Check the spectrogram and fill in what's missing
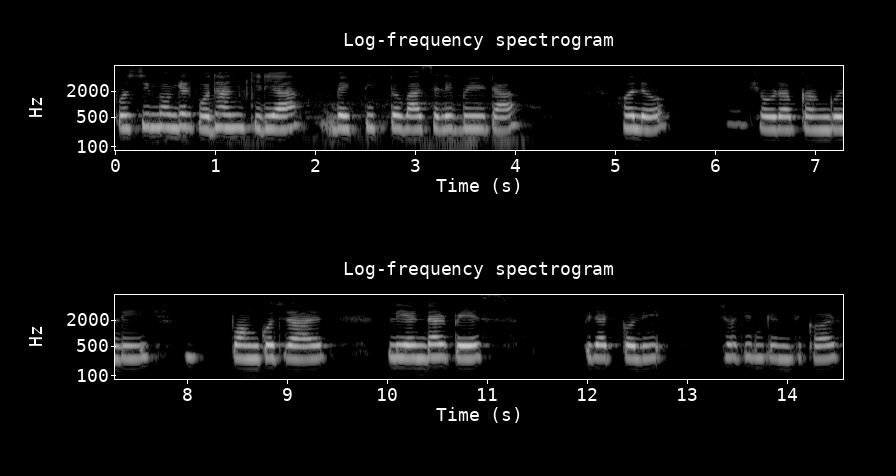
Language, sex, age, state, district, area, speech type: Bengali, female, 18-30, West Bengal, Uttar Dinajpur, urban, spontaneous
